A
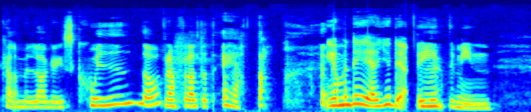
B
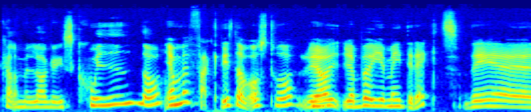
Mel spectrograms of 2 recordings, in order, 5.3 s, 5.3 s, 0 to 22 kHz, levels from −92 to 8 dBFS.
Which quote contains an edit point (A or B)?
A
